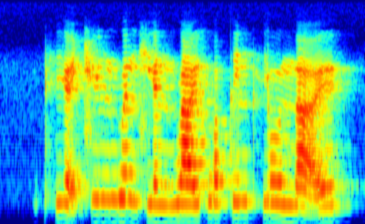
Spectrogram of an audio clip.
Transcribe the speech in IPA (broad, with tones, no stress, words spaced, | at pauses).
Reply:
pʰjɛ̰˨˩t͡ɕy˥n n̪wə˥˩nɕjɛ˩n n̪wa˧˥ɪ̯xwɔ˧ t̪i˥npʰjo˥˩ʊ̯n̪a̰˨˩˦ɪ̯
